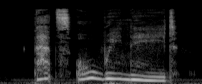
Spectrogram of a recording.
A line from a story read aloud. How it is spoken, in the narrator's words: Jenny whispered to Rav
